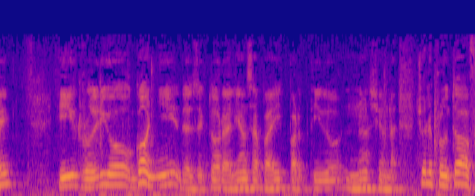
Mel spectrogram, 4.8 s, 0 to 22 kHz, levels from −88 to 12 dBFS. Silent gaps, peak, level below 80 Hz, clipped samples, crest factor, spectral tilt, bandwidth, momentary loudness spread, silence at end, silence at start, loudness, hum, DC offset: none; -6 dBFS; -46 dBFS; under 0.1%; 18 dB; -6.5 dB/octave; 11.5 kHz; 9 LU; 0 s; 0 s; -25 LUFS; none; under 0.1%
